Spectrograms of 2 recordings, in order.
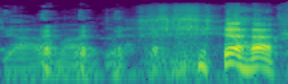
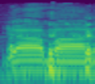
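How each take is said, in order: First: A fuller go at a Jamaican "Yeah, man", admittedly bad; self-mocking Jamaican accent, a bit higher. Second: Put-on a light first try at a Jamaican accent; tentative Jamaican accent, barely shifted. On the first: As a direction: lean harder into the Jamaican accent, laughing at yourself. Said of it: "I'm terrible at the Jamaican accent". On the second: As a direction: test out a Jamaican "Yeah, man". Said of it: "dig up that Jamaican accent".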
